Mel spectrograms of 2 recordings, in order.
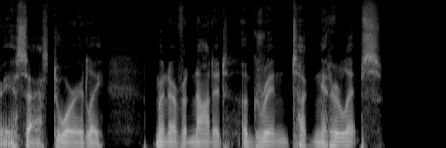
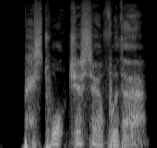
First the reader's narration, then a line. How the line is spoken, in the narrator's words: he added in a whisper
